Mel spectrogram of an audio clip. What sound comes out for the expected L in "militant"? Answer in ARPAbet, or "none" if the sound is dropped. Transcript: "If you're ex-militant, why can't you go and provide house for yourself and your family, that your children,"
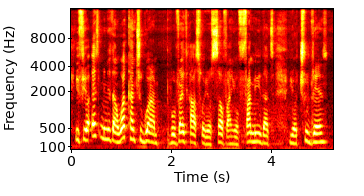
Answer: N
